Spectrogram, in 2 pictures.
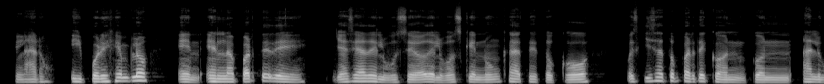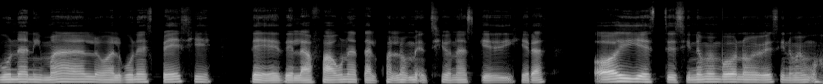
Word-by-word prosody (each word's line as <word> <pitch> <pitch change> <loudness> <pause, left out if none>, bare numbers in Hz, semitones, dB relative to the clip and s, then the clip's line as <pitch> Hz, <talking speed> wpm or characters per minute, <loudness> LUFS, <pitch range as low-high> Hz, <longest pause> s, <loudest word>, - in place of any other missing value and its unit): Claro, 115 +1 -5
y 135 -2 0
por 135 +4 +3
ejemplo, 165 +5 +4 0.3
en 120 -4 +1
en 135 -2 +4
la 130 0 +4
parte 135 +5 +1
de, 125 -4 0 0.2
ya 120 +1 0
sea 140 -1 +3
del 135 -5 +3
buceo 110 +1 0
o - - +4
del 120 -3 +3
bosque, 115 +3 -1
¿nunca 120 +3 -1
te 125 -1 -4
tocó, 110 +3 0 0.3
pues 135 +1 -3
quizá 155 +4 -1
toparte 150 -3 0
con 110 -5 0
con 105 0 -1
algún 115 -2 +1
animal 120 +2 +1
o 110 -1 -1
alguna 110 +2 0
especie 120 +1 -3 0.3
de 100 -3 +1
de 105 +1 0
la 100 +1 +2
fauna, 110 +1 0
tal 100 -2 -3
cual 100 - -3
lo 110 -1 -1
mencionas, 105 0 -3
que 100 -2 -4
dijeras: 105 +1 -3 0.5
"Ay, 135 +3 +5
este, 120 -2 -1
si 110 +1 -6
no 115 +1 +1
me 125 +1 +2
muevo 120 0 +2
no 115 -1 0
me 110 - 0
ve, 110 +1 0
si 115 - -6
no 105 - -4
me 105 0 -1
muevo 115 +1 -4
115 Hz, 190 wpm, -22 LUFS, 110-125 Hz, 0.5 s, Ay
